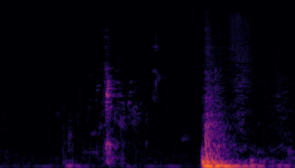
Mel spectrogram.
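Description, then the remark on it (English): Someone drinks juice: a few soft clicks and wet sounds, then a sudden loud burst of slurping and gulping that continues to the end. No one speaks. “Yeah, I'm about to drink some juice.”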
